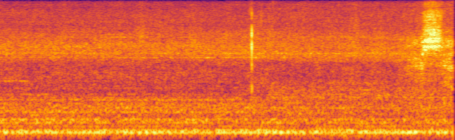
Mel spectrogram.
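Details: Household water heater/air handler running during a tank drain: a constant low hum and rumble with no change in pitch and no rattles; normal, smooth running.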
